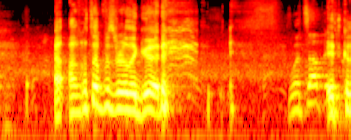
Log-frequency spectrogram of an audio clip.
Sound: laugh

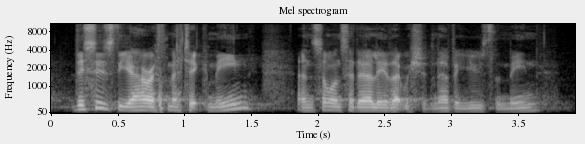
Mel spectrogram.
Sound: none

